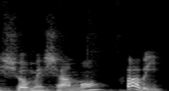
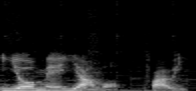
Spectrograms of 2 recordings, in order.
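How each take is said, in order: First: The ll sounds like an English sh. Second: The ll sounds like an English y. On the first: This is how it is said in Rioplatense Spanish. "we produce this S H sound like in show" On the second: This is how it is said in Spain or Mexico. "In Spain or in Mexico, they pronounce with a E sound"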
